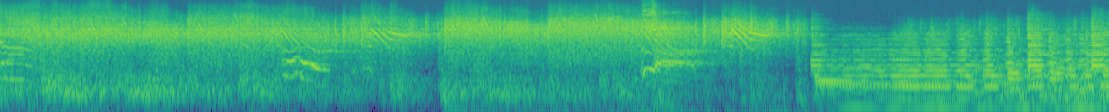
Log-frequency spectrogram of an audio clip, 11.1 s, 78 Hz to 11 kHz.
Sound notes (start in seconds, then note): 6.4 guard groans; 8.1 dramatic music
